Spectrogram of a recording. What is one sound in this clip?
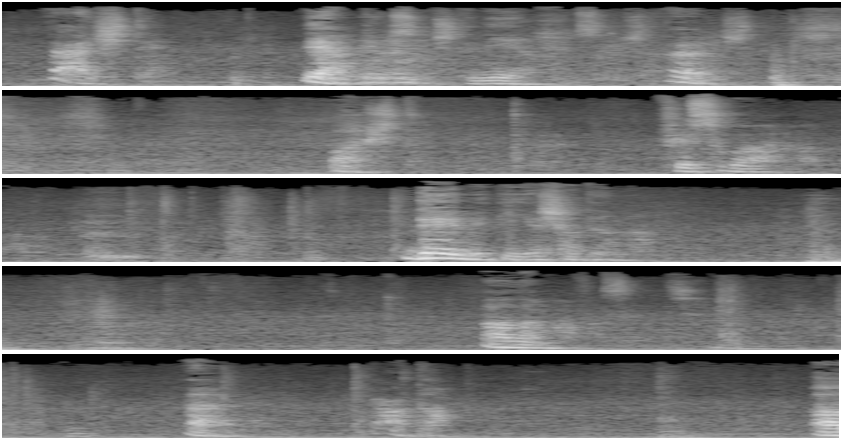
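An elderly man speaks calmly and slowly into a nearby microphone, with pauses.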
